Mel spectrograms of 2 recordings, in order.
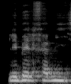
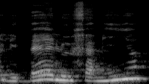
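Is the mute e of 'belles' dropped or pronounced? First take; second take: dropped; pronounced. First: The mute e of belles is dropped. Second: The mute e of belles is pronounced. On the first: This is how people speak in everyday conversation. "c'est comme ça qu'on parle nous" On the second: This is how a poem should be read. "quand on lit une poésie, on doit lire les belles familles"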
